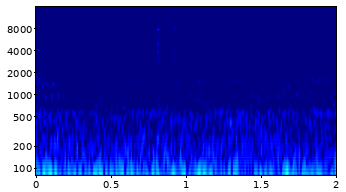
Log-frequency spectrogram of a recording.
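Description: Near silence with a few faint clicks of a computer mouse button near the middle.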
